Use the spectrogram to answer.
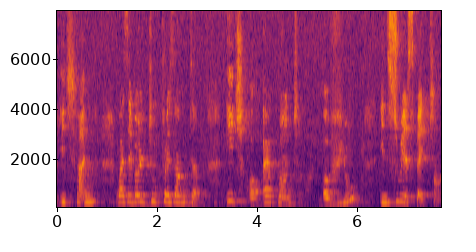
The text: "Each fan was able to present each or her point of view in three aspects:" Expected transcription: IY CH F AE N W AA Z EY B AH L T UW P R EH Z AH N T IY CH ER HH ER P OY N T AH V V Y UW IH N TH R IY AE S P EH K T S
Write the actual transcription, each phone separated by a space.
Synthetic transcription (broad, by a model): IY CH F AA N W AA Z EY B AH L T UW P R EH Z AH N T IY CH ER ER P OY N T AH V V Y UW IH N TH R IY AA S P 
